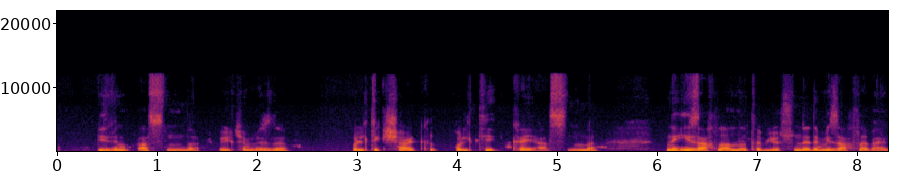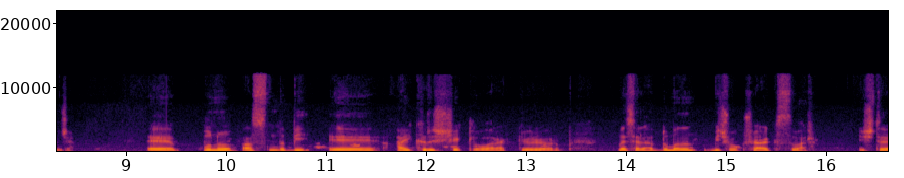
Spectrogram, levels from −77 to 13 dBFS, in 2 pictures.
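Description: Speech with two faults, likely caused upstream. An echo leak, likely from a far-end echo canceller failing to suppress its loudspeaker, returns a faint copy about 186 ms late, well below the voice, at 0.26–2.45, 4.48–5.53, 7.63, 8.71, 9.73–12.81 and 14.66–15.93 s. A dropped buffer (overrun), likely from samples overwritten before being read, splices the audio together with a skip of about 5 ms at 6.42, 9.40 and 10.59 s, the last longer, about 15 ms.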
